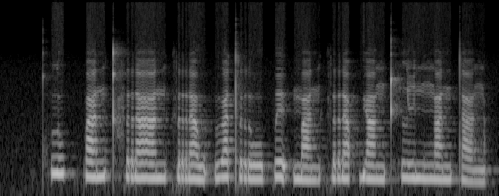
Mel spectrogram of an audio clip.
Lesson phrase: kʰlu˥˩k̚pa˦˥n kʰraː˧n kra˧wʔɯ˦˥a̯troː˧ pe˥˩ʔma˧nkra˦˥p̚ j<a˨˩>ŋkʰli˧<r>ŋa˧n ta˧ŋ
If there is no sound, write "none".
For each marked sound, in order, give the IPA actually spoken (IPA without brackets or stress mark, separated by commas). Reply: a˧, n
